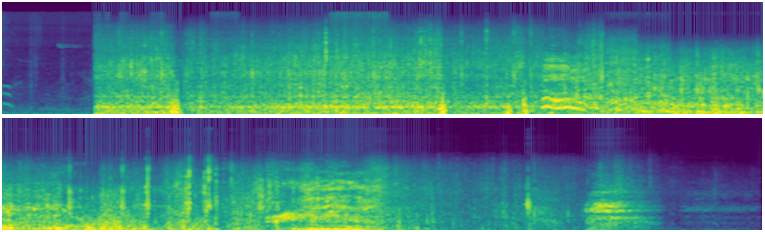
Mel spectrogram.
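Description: A mountain bike rattles and rumbles over a bumpy dirt trail.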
